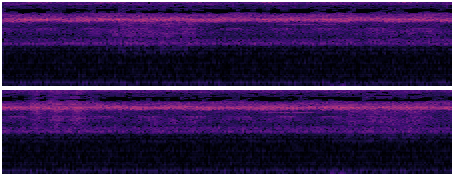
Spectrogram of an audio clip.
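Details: Crickets calling at night: a continuous shrill chirping drone in several high bands, even in loudness, with soft low-frequency background noise underneath.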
